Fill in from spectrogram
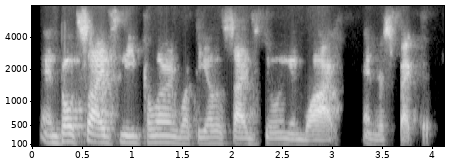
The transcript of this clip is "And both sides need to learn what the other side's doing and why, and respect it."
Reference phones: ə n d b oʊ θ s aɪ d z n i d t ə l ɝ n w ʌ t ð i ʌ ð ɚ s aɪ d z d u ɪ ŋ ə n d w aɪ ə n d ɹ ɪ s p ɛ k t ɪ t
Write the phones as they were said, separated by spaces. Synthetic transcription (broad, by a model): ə n b oʊ θ s aɪ d z n i d t ə l ɝ n w ʌ t ð i ʌ ð ɚ s aɪ d z d u ɪ ŋ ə n w aɪ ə n ɹ ɪ s p ɛ k t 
